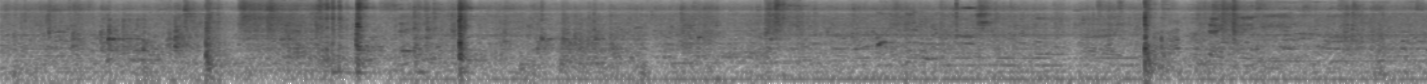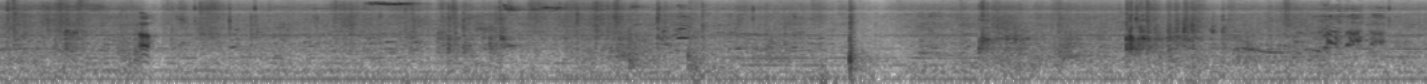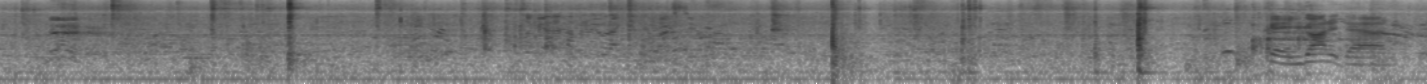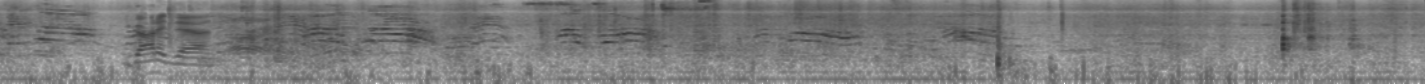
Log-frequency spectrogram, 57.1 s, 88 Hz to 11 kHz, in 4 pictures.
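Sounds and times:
background chatter: 0.0s - 57.0s.

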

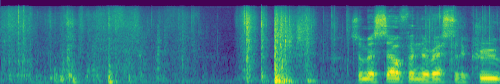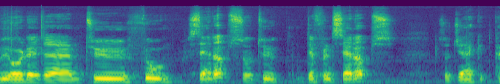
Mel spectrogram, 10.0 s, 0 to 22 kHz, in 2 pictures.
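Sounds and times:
cardboard box hitting floor: 2.4s - 3.3s.

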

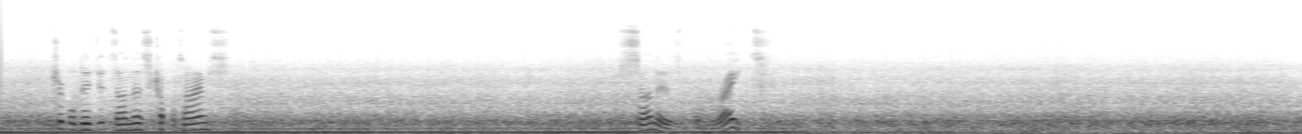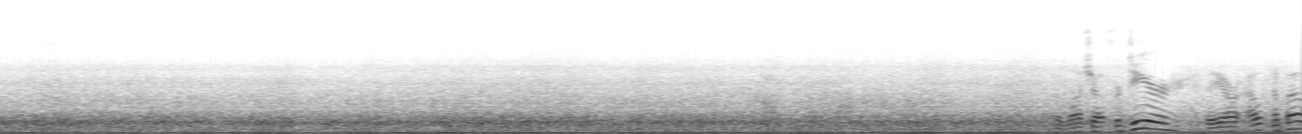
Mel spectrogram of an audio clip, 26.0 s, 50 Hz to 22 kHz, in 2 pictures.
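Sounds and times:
motorcycle engine humming: 0.0s - 26.0s
road noise: 0.0s - 26.0s
wind noise: 0.0s - 26.0s.

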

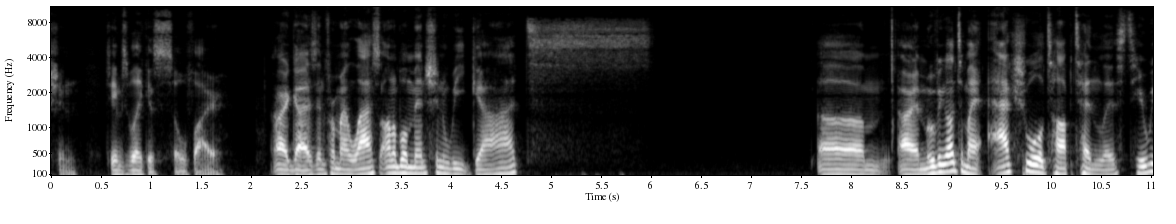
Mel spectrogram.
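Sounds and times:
person hissing through teeth: 4.8s - 6.1s.

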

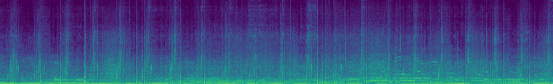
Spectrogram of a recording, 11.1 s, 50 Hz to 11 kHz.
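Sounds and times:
loud music with held notes: 0.0s - 11.0s
fireworks bursting and crackling: 0.1s - 11.0s.

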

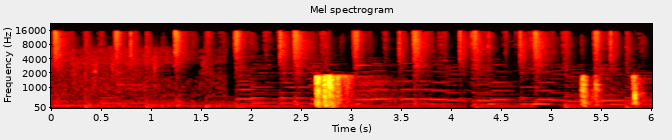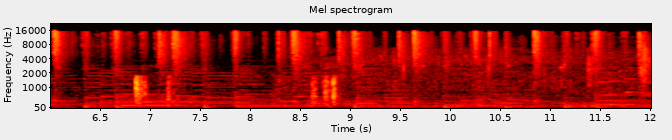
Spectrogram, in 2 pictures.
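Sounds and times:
background music sustained notes: 0.0s - 12.0s
sharp plucked hits: 2.4s - 3.4s, 4.3s - 7.7s, 8.3s - 9.6s.

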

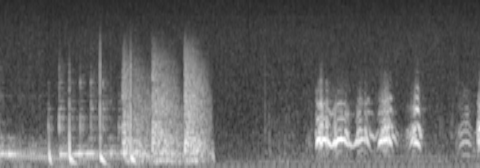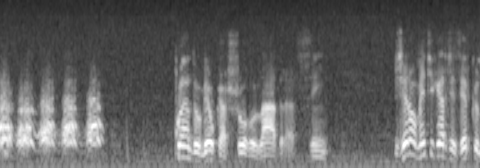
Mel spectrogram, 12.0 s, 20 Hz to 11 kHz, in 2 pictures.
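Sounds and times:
dog barking: 3.9s - 7.4s.

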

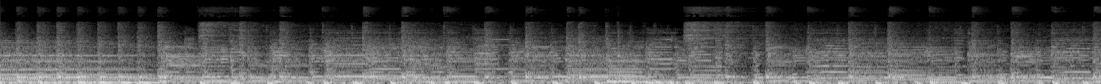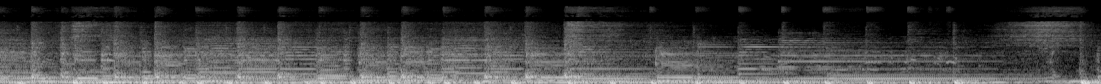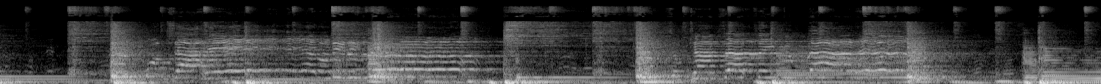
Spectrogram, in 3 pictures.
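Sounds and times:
drum kit: 0.0s - 33.0s
electric guitar: 0.0s - 33.0s.

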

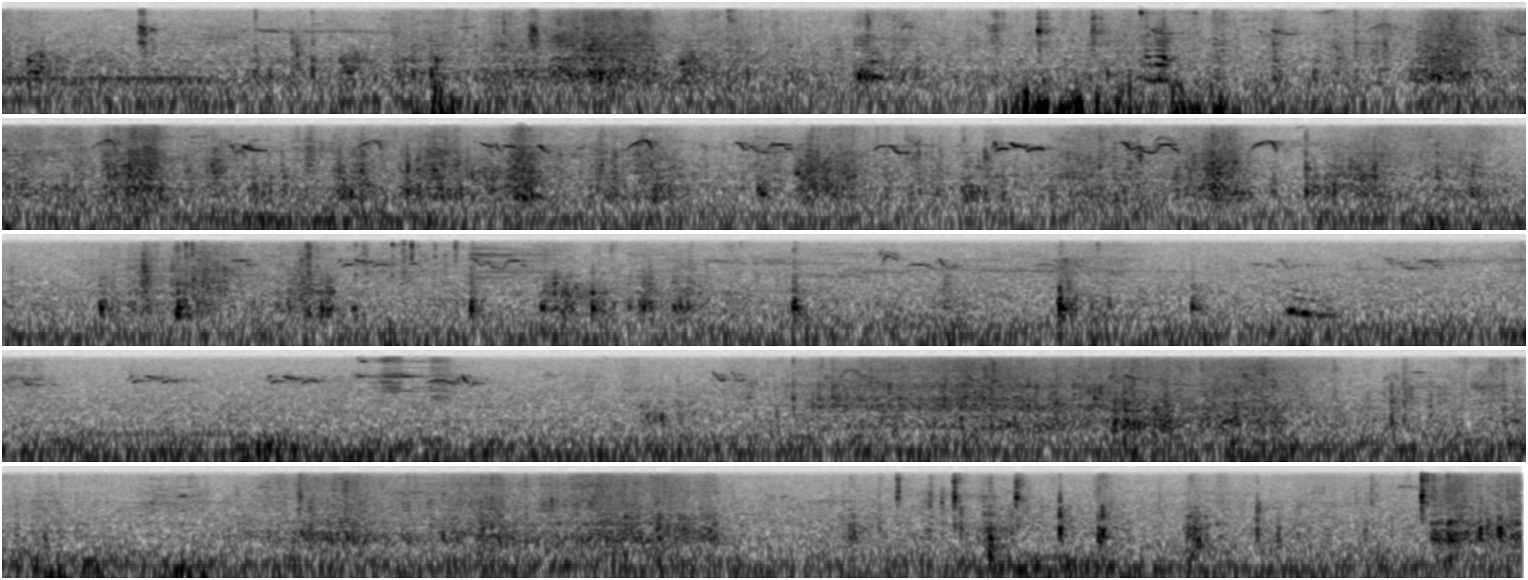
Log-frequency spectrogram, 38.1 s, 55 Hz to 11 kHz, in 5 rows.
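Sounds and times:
plastic tarp rustling: 7.0s - 15.3s, 26.8s - 29.8s, 31.8s - 34.1s
faint bird chirps: 24.3s - 25.3s.

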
